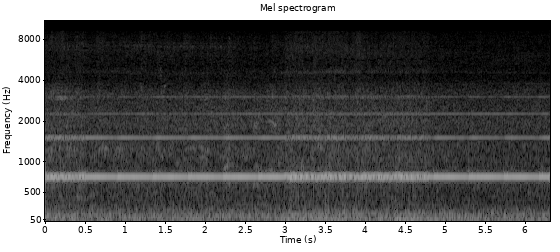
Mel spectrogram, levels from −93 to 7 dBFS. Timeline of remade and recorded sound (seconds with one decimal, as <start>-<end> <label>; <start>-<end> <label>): 0.0-0.5 remade; 0.5-3.0 recorded; 3.0-4.8 remade; 4.8-6.3 recorded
